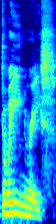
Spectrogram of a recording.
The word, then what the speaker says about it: Dwinrhys: And it rhymes with tween and Reese. Okay, so what is that? Dween Reese. Oh, okay. Oh, I feel bad now. It's all right. And rhymes with police.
